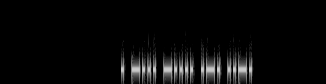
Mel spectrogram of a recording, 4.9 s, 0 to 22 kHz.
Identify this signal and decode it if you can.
Morse code, heard as a keyed tone, about 31 wpm, 700 Hz. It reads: EB6RF
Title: DXCC-100 Call Signs - 5 Characters - Repeated 3x - 30wpm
